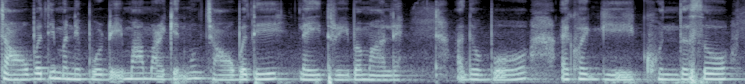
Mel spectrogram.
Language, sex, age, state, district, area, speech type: Manipuri, female, 30-45, Manipur, Chandel, rural, spontaneous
